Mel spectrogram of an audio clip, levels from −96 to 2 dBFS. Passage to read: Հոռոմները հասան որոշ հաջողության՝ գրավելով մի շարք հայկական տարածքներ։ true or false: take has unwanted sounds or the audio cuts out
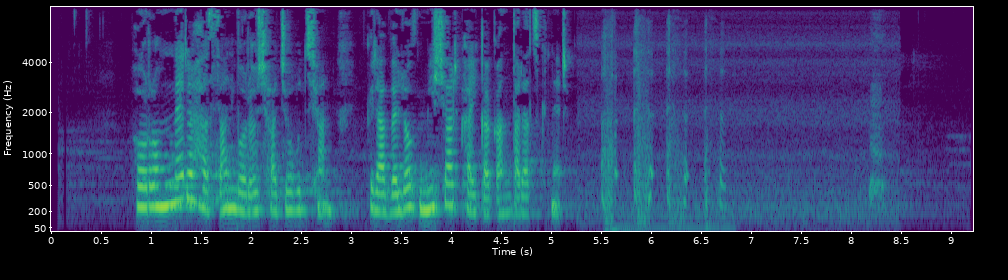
true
